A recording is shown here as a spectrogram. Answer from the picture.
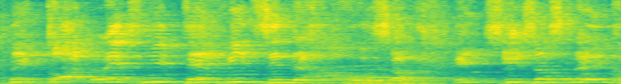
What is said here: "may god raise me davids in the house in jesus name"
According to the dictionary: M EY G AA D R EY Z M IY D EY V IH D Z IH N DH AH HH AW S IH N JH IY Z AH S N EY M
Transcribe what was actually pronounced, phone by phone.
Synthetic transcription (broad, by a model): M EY G AA D L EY S M IY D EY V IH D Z IH N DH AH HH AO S IH N JH IY Z AH S N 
